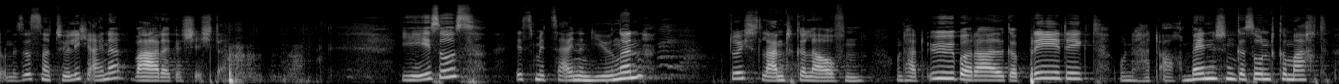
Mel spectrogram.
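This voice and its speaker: A woman's voice: mid-range voice, a little slow. A woman telling a Bible story to children, explaining as she goes and asking them questions. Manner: lively, explaining, asks the audience questions.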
